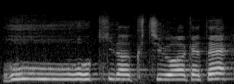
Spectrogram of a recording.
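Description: A woman telling a Bible-lesson story to children, lively and full of sound effects, speaking to her listeners. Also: fairly high pitch, drawn-out words.

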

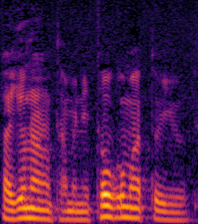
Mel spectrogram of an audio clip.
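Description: An older man preaching a sermon, animated, with frequent fillers and self-corrections. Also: mid-range voice, a little fast.

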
